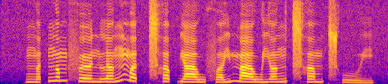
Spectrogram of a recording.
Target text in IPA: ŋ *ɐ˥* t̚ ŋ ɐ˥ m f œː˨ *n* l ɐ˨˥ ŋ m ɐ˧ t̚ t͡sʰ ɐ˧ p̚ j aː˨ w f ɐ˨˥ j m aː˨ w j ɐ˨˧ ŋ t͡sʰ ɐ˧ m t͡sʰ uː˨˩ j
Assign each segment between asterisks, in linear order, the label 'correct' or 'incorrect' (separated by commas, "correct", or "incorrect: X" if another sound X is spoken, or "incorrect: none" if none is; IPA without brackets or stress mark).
incorrect: ɐ˨˥, correct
